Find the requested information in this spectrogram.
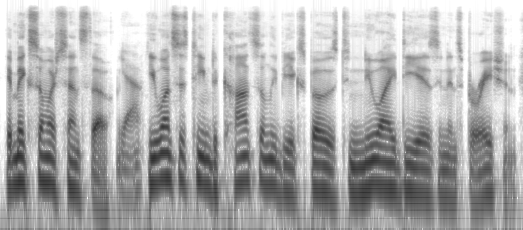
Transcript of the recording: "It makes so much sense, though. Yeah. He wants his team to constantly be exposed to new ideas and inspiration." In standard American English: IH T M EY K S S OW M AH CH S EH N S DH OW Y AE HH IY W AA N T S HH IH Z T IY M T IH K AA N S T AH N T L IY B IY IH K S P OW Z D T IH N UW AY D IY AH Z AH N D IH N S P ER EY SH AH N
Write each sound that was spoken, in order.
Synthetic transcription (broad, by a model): IH T M EY K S S OW M AH CH S EH N S DH OW Y AE HH IY W AA N T S HH IH Z T IY M T IH K AA N S T AH N T L IY B IY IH K S P OW Z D T IH N UW AY D IY AH Z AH N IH N S P ER EY SH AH N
